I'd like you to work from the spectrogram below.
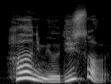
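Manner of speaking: loud, high angry demand; angry old man. Retold or imitated. Old man shouting at the evangelist, loud and angry. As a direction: bark it back at the young man. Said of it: "화를 내시는 거야".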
